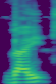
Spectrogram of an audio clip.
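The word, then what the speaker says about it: write: यहां पर लिखा है डब्ल्यू आर आई टी ई। और इसमें डब्ल्यू और आर दोनों शब्द में आया हुआ है। और इसमें डब्ल्यू साइलेंट हो जाएगा। इसको पढ़ा जाएगा राइट।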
